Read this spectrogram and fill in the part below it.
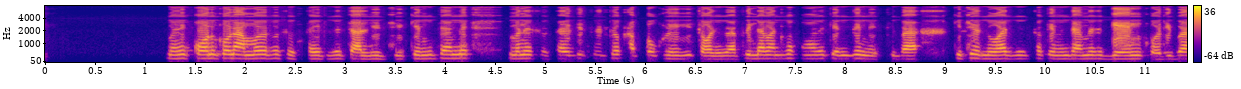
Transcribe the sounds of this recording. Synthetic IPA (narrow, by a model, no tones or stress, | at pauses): manekɔɽ̃kɔɽ̃oamɔɾsɔsajʈit̪et͡ʃalit͡ʃʰikemit̪eame | manesɔsajʈit̪it̪ɔkʰapɔkɾiɡit͡ʃɔɭibapilamanikɔsɔmɔd̪ekend̪ɾenet̪ʰibakit͡ʃʰuload͡ʒit̪ʰɔkemit̪eameɾɡenkɔɾiba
